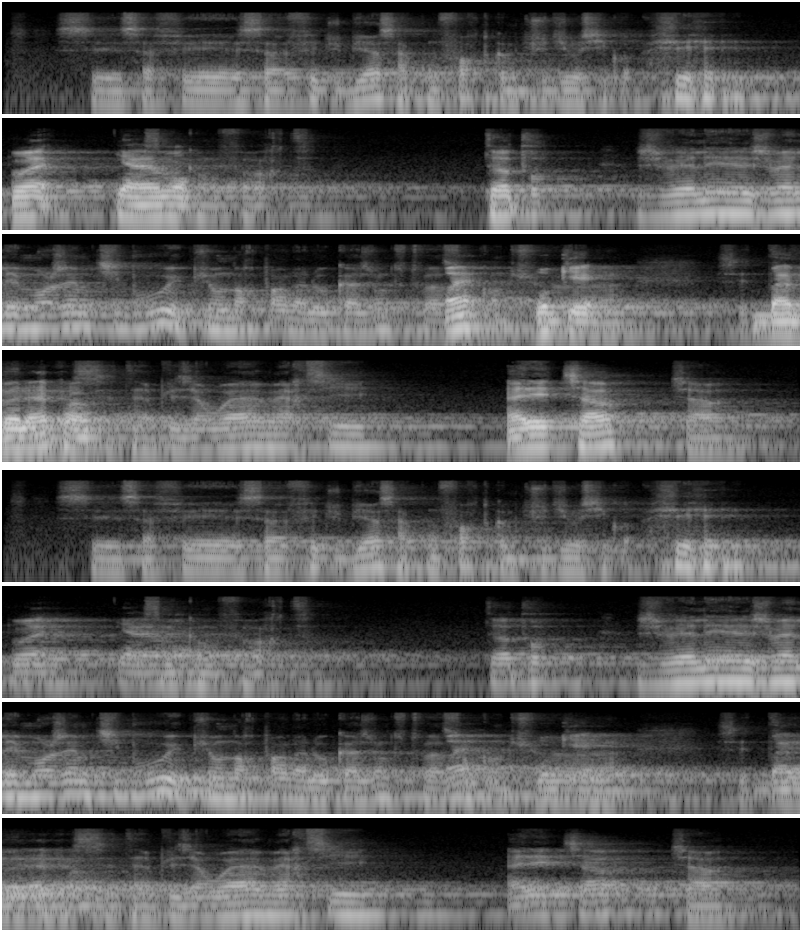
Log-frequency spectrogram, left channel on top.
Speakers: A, in the centre; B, on the left (about 50°).
A: c'est, ça fait, ça fait du bien, ça conforte, comme tu dis aussi, quoi. <laughs>
B: Ouais, carrément.
A: Ça conforte.
B: Top.
A: Bon, je vais aller, je vais aller manger un petit bout et puis on en reparle à l'occasion. De toute façon,
B: Ouais,
A: quand tu
B: ok.
A: veux, euh, c'était,
B: Bah, bon app. hein.
A: c'était un plaisir. Ouais, merci.
B: Allez, ciao.
A: Ciao.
